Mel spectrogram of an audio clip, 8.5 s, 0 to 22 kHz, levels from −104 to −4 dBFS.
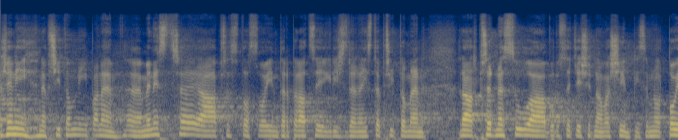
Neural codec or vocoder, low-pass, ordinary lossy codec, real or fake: codec, 44.1 kHz, 7.8 kbps, DAC; 14.4 kHz; AAC, 96 kbps; fake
